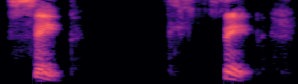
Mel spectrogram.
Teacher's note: You're going to feel your tongue right up there on the alveolar ridge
